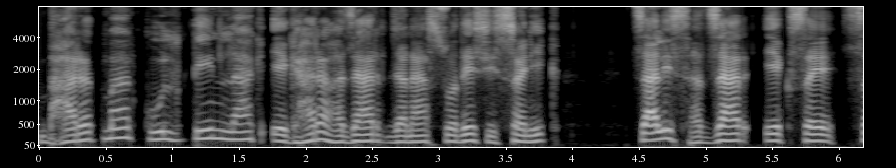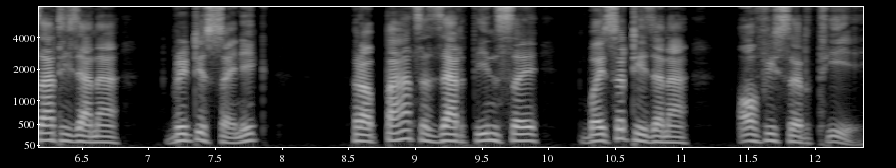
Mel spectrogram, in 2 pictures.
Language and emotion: Nepali, neutral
